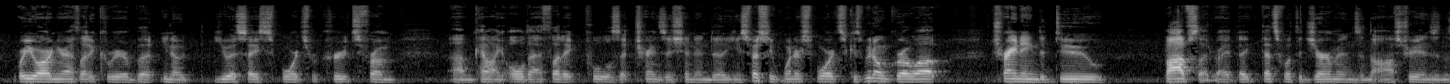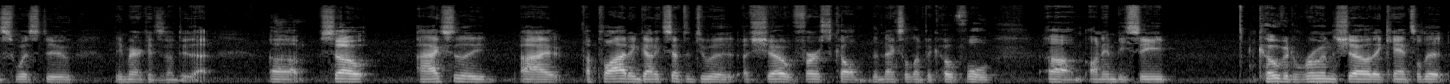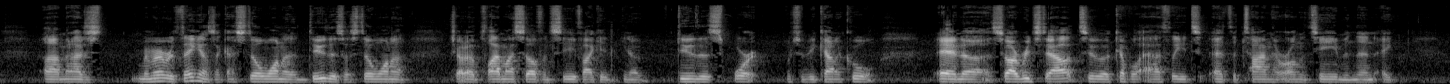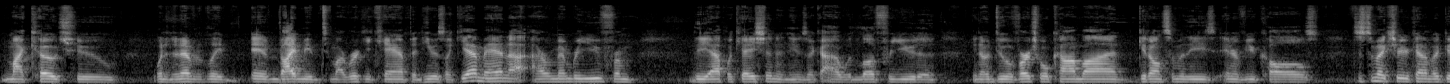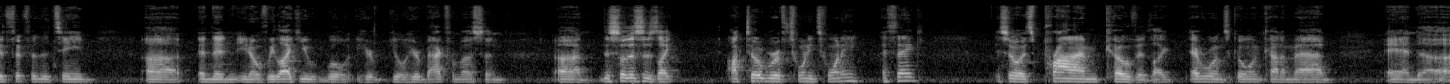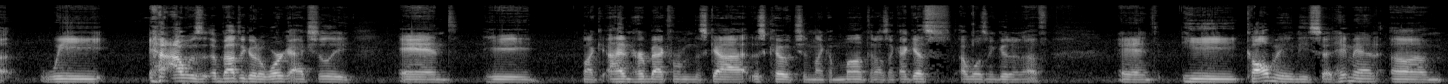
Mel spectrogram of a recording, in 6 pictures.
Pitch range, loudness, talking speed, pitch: 115-125 Hz, -23 LUFS, 200 wpm, 120 Hz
